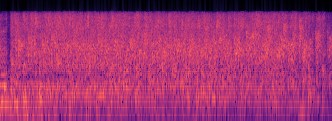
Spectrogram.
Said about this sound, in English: Go on. Now give all these new releases applause, too.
